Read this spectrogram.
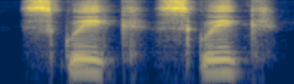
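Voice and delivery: high, thin squeaking mouse voice; a small mouse squeaking in the dark; little mouse squeak. Acted. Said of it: "said a little mouse".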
